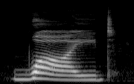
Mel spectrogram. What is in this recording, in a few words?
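"wide", British English; PictureDictionary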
